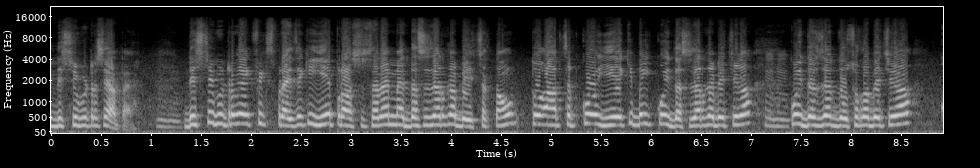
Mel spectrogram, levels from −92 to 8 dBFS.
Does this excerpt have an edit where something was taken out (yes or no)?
no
